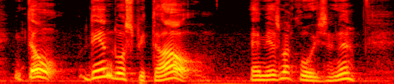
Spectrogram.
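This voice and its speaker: With very wide pitch swings, the delivery unfolds at a fairly slow pace. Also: man. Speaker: anesthesiologist. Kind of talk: interview.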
